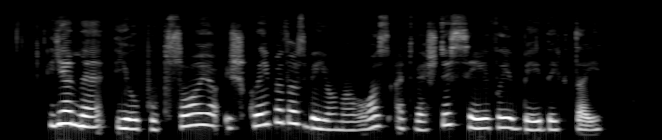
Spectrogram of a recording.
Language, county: Lithuanian, Tauragė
